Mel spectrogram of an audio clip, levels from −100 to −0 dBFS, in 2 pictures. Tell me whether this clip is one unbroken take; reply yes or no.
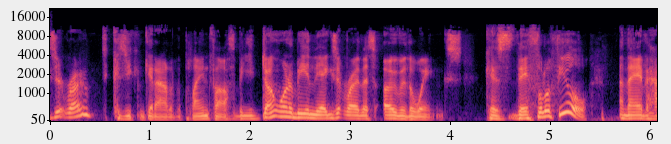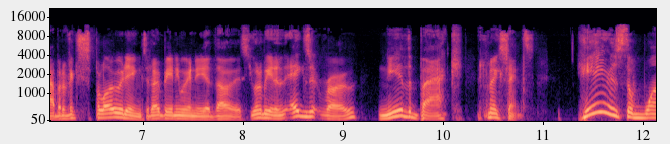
yes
